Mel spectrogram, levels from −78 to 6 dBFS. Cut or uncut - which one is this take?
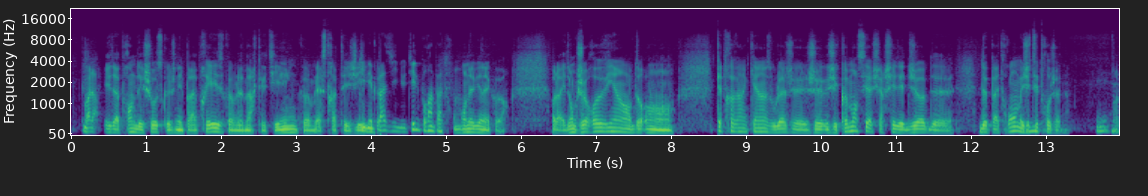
uncut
